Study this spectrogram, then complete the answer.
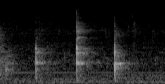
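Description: Masala paneer curry with fried paneer pieces cooks in oil in a pan: three sharp spatula stirs land about every 0.4 seconds over a faint, steady sizzle, with no voices.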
